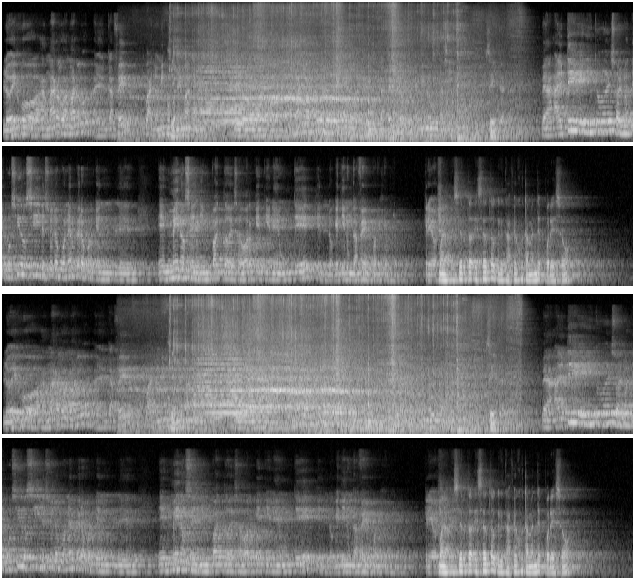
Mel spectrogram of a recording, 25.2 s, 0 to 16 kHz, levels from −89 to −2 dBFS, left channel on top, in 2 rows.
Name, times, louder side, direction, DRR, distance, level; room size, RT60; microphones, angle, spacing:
voice 1, 0.0-9.0 9.8-10.1 10.8-20.5 21.1-21.5, left 1 dB, 60° left, 1 dB, 1.6 m, -27 dB
sound 1, 2.3-10.4, right 3 dB, 45° right, 0.8 m, -24 dB
Tearing, 3.3-9.5, right 4 dB, 25° right, 1.3 m, -29 dB
voice 2, 21.3-24.2, right 1 dB, 10° right, 6 dB, 0.3 m, -23 dB
11.0 x 7.7 x 7.5 m, 2.6 s
head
